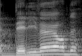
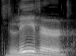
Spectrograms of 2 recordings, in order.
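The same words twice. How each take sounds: First: "delivered" mal accentué, appuyé sur la première syllabe; mauvaise prononciation. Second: "delivered" stressed on LI, short first I; bonne prononciation. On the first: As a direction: say "delivered" wrongly, stressing DE. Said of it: "ça se dit non pas delivered". (« delivered » accentué à tort au début) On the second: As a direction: lean on the LI of "delivered". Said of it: "ça se dit non pas delivered, mais". (« delivered » accentué sur LI) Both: Shown as a demonstration.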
